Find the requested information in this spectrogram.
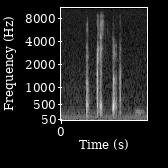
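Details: Adult coughing: four short, harsh cough bursts, oddly distorted, over a low steady hum.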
